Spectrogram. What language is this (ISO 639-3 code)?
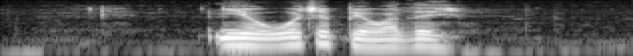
luo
